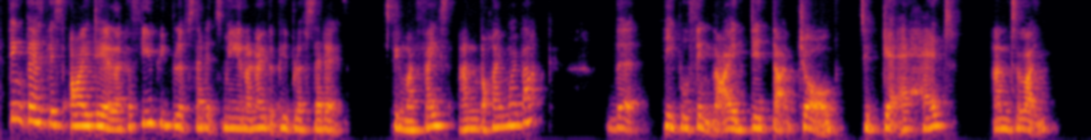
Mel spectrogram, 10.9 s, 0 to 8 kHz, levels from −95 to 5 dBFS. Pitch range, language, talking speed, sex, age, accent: 155-210 Hz, English, 235 wpm, female, 20-39, British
